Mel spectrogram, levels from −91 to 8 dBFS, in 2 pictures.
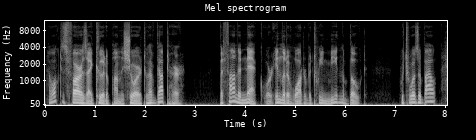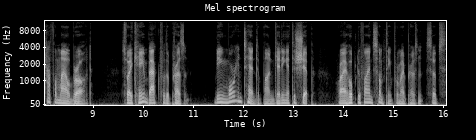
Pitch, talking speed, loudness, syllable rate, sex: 105 Hz, 225 wpm, -22 LUFS, 6.1 syllables/s, male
